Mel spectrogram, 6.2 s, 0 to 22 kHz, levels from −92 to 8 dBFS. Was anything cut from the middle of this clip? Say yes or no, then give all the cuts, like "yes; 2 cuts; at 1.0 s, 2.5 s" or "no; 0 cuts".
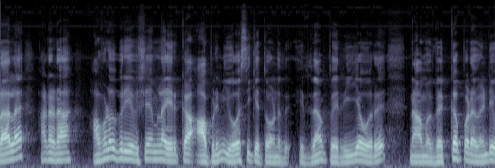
no; 0 cuts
